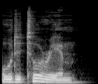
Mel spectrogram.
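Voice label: "auditorium", British English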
